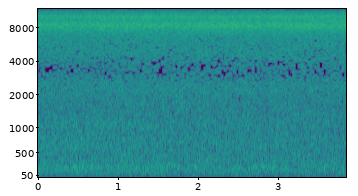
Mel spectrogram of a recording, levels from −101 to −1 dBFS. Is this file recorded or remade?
recorded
